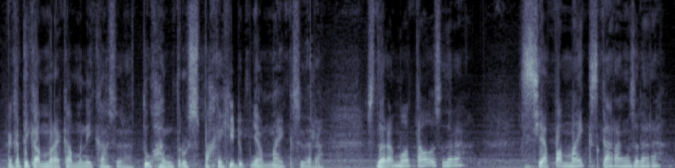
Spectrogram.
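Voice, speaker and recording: A man's voice: a little high, quick pace, faint music behind. A male preacher tells a story in a sermon to a church congregation. He keeps addressing them as brothers and sisters. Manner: animated storytelling with acted quotes. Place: church service.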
